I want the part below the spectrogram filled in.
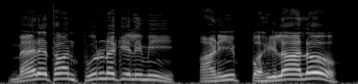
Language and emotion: Marathi, happy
